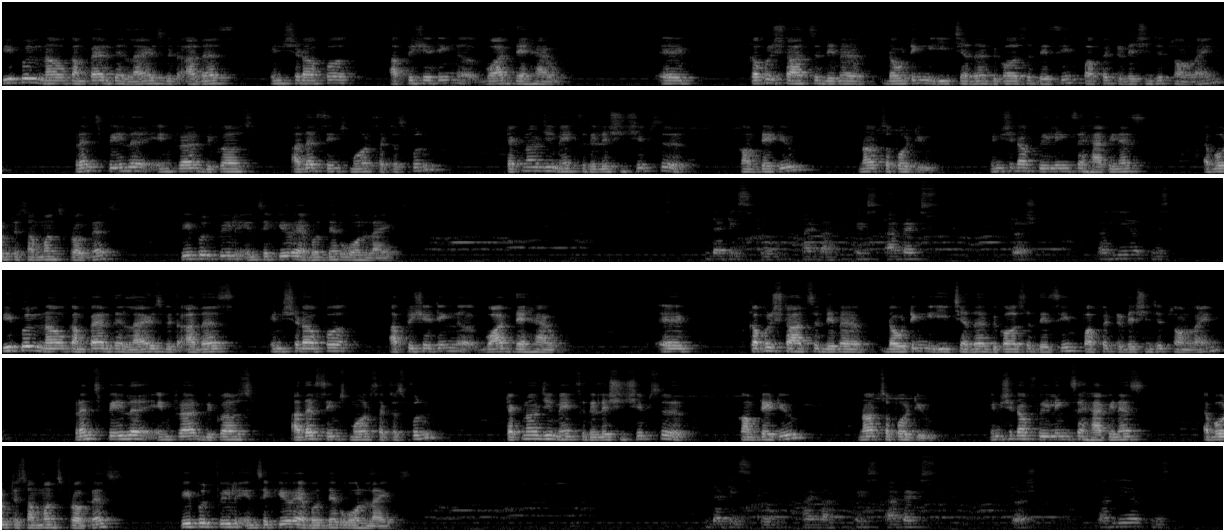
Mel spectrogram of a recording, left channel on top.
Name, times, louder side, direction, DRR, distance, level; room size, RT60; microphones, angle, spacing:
voice 1, 0.0-2.3 2.7-3.5 3.9-5.6 6.6-6.9 7.5-12.2 13.0-14.7 15.1-16.6 17.3-19.1 19.6-20.3 20.8-21.6 22.1-23.6 24.2-25.6 26.2-28.4, right 3 dB, 70° right, 0.6 m, -32 dB
voice 2, 28.7-30.4 31.5-36.1, left 1 dB, 25° left, 1.4 m, -48 dB
4.1 x 3.1 x 2.7 m
head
